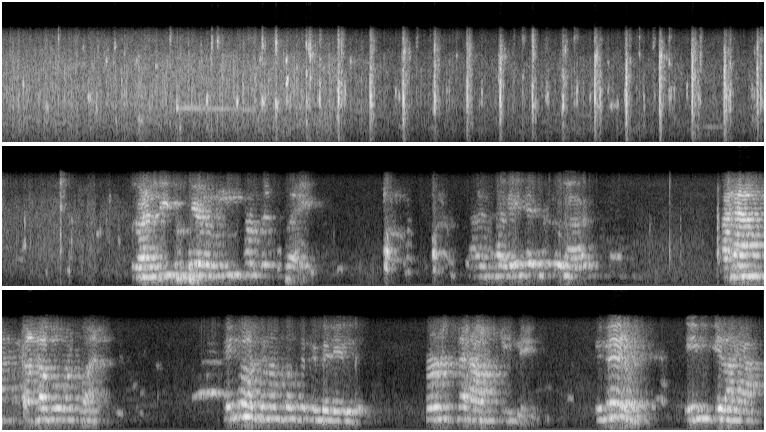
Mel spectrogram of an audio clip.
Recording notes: Louddmouth Radio is live on location downtown Atlanta covering Candle light vigil for Orlando Victims at Center for Civil & Human Rights.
